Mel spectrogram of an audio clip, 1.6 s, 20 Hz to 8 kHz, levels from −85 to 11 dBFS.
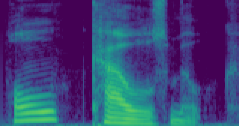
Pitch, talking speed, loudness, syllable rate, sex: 125 Hz, 115 wpm, -17 LUFS, 2.8 syllables/s, male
